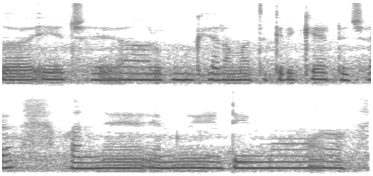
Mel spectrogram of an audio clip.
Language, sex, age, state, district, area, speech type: Gujarati, female, 18-30, Gujarat, Junagadh, urban, spontaneous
